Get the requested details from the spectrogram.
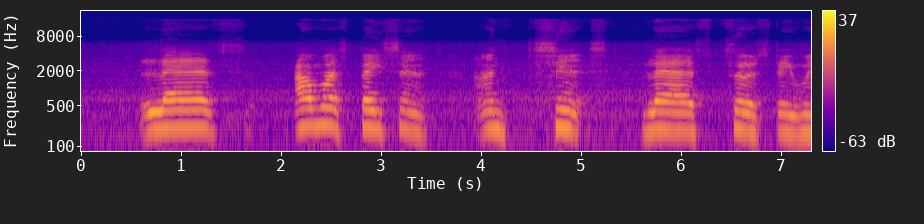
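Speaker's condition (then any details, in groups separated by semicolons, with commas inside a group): Mild cerebral palsy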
